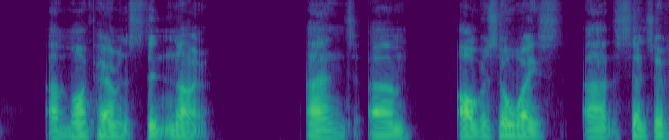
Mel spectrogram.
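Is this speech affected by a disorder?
Yes: cerebral palsy; diagnosed as baby.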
